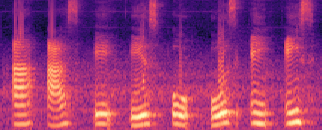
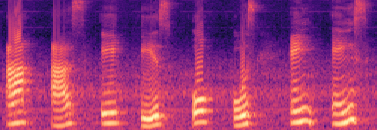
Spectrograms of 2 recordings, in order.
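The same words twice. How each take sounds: The two takes are said the same way.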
